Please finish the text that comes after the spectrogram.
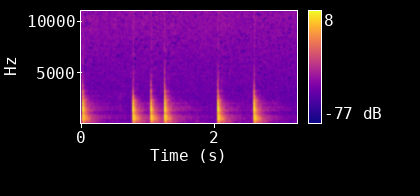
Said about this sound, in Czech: Jsem s novinkou číslo 2. Bude to záhadné zaklepání. Ano, záhadné. Patrně předválečné. Ale stále čisté. Tady je.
